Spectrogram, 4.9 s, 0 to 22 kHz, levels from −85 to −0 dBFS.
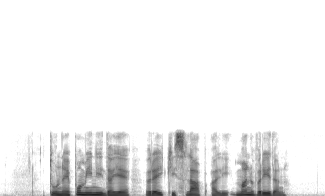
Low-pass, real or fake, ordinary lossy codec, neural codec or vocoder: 7.2 kHz; real; none; none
